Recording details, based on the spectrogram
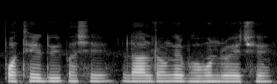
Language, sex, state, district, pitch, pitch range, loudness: Bengali, male, West Bengal, Cooch Behar, 145 Hz, 140-145 Hz, -18 LUFS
